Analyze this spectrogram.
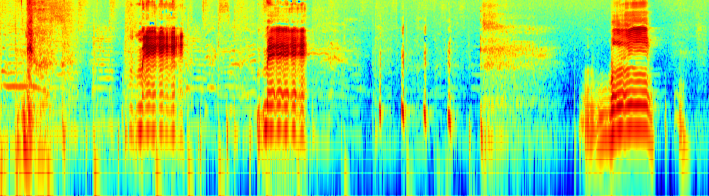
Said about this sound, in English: Have you seen those goat videos where the goats are screaming? Oh, no. I've seen the Doritos commercial. There's goat videos on YouTube where the goats are screaming.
